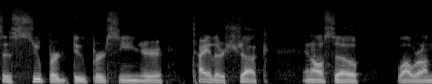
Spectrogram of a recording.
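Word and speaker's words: Shough: Saints rookie quarterback, Tyler I'm always saying it wrong. It's Shuck.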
